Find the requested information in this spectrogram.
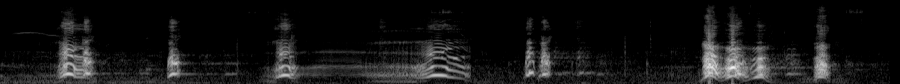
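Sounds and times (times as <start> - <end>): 
dog barking outdoors: 0.6 - 3.0, 5.3 - 6.1, 7.0 - 8.4
dog howling outdoors: 2.7 - 4.7.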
